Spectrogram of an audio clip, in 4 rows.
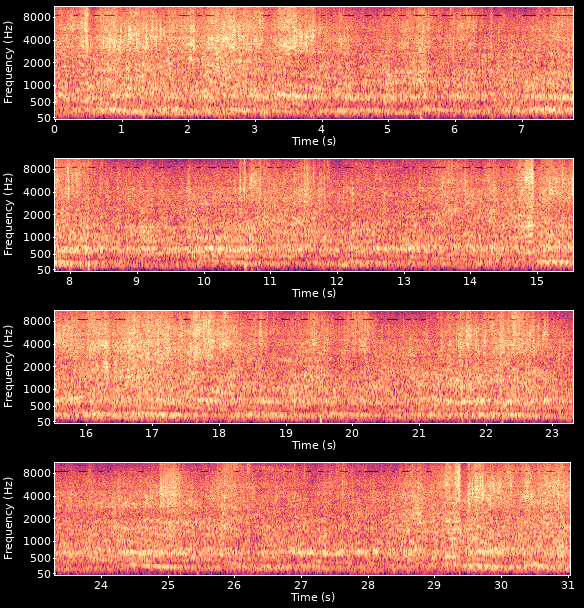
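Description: Super late model stock cars' V8 engines running laps on a short oval, one car after another going past, each engine note dropping in pitch as it goes by.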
